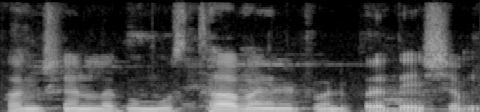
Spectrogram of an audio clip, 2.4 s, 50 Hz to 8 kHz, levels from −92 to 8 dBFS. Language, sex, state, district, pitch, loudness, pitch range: Telugu, male, Telangana, Nalgonda, 130 Hz, -19 LUFS, 130-135 Hz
